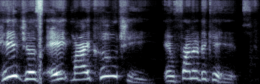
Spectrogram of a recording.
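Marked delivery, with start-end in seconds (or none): 0.0-1.6 mock high-pitched screaming. Retelling what a mother screamed on a live stream: imitating someone screaming.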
